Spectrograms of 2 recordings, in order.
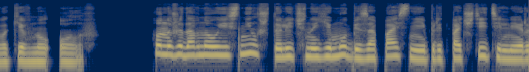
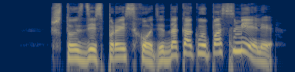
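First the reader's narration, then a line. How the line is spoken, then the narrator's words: Angry barking. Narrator (Russian): краснея рявкнул гость на Олафа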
